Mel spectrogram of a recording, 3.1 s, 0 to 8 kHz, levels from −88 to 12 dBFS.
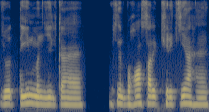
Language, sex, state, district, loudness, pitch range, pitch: Hindi, male, Arunachal Pradesh, Lower Dibang Valley, -19 LUFS, 140-155 Hz, 145 Hz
